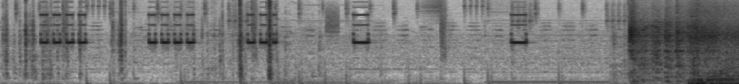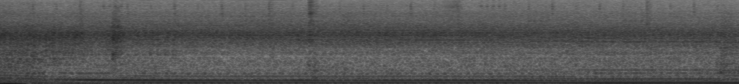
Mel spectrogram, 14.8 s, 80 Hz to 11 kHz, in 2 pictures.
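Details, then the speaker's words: Nissan 350Z (G35 platform) first start after installing a new Optima Redtop AGM battery with quick-disconnect; after a few chimes a brief crank catches quickly and settles into a steady, even idle; healthy start. "well there she goes she started she sounds good"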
